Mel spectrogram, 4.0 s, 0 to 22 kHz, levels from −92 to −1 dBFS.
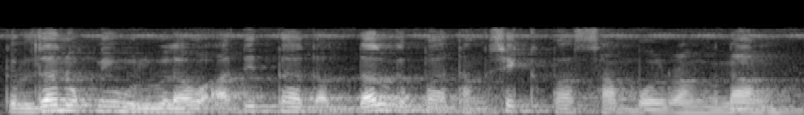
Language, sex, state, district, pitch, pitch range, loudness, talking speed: Garo, male, Meghalaya, West Garo Hills, 125 Hz, 105-165 Hz, -20 LUFS, 120 wpm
